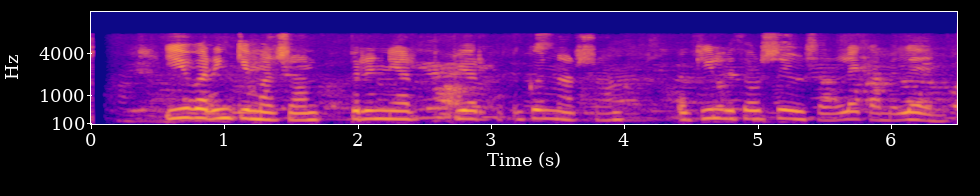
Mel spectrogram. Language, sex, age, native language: Icelandic, female, 18-19, Icelandic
